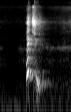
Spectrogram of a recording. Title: Sneezing time smile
